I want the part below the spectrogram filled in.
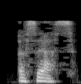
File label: "Assess", English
